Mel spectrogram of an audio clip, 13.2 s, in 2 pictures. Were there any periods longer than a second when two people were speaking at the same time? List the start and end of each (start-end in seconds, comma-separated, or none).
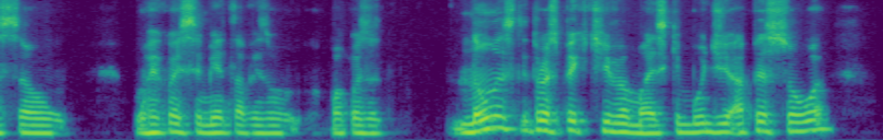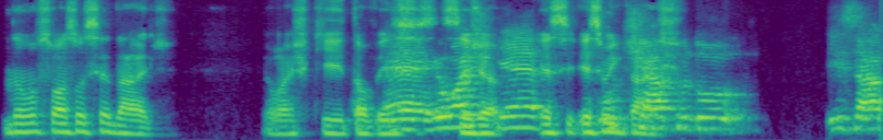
9.5-11.8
